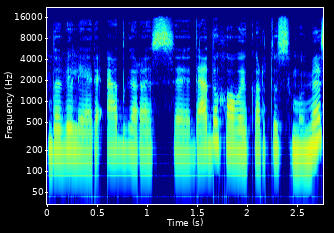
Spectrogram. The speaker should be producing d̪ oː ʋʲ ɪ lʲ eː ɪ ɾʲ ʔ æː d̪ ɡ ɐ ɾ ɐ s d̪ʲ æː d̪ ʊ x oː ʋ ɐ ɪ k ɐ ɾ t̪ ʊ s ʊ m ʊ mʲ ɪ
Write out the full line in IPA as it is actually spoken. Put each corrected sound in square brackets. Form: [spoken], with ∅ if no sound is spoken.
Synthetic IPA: d̪ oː ʋʲ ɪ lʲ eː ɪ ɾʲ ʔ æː d̪ ɡ ɐ ɾ ɐ s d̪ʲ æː d̪ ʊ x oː ʋ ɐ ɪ k ɐ ɾ t̪ ʊ s ʊ m ʊ mʲ ɪ

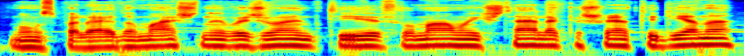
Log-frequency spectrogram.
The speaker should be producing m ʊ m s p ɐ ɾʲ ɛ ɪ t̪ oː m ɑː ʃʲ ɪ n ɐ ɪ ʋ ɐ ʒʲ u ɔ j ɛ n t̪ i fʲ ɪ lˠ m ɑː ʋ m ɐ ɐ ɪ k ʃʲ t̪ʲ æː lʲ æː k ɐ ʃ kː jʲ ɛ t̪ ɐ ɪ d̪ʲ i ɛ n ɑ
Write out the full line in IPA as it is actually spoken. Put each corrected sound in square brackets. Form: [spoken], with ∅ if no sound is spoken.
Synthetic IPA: m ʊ m s p ɐ [lʲ] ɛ ɪ [d̪] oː m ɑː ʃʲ ɪ n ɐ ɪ ʋ ɐ ʒʲ u ɔ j ɛ n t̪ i fʲ ɪ lˠ m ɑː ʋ m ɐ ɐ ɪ k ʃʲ t̪ʲ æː lʲ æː k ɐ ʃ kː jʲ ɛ t̪ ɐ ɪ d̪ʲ i ɛ n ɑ

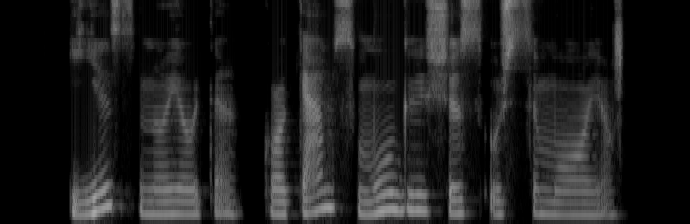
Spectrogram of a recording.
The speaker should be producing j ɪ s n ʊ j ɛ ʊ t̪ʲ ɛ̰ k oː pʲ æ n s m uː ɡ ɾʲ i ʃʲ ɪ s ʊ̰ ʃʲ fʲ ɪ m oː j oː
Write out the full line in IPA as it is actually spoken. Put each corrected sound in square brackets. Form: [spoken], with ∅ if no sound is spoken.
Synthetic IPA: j ɪ s n ʊ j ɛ ʊ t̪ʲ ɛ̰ k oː [kʲ] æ [m] s m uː ɡ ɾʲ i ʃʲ ɪ s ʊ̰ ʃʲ [sʲ] ɪ m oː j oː

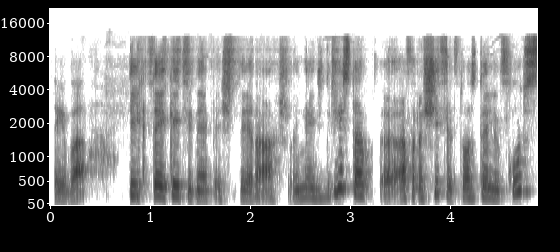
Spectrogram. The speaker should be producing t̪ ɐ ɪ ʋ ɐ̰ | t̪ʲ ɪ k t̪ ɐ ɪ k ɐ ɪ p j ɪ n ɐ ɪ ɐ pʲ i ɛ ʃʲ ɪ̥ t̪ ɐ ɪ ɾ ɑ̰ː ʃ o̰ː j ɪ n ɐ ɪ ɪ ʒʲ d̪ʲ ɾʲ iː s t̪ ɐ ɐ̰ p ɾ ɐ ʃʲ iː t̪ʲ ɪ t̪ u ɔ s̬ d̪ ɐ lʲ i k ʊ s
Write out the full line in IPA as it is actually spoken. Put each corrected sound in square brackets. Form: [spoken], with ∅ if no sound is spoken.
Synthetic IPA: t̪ ɐ ɪ ʋ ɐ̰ | t̪ʲ ɪ k t̪ ɐ ɪ k ɐ ɪ p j ɪ n ɐ ɪ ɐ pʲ i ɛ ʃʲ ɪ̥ t̪ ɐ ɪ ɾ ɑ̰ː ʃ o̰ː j ɪ n ɐ ɪ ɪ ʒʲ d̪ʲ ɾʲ iː s t̪ ɐ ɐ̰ p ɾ ɐ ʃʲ iː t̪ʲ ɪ t̪ u ɔ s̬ d̪ ɐ lʲ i k ʊ s

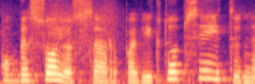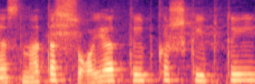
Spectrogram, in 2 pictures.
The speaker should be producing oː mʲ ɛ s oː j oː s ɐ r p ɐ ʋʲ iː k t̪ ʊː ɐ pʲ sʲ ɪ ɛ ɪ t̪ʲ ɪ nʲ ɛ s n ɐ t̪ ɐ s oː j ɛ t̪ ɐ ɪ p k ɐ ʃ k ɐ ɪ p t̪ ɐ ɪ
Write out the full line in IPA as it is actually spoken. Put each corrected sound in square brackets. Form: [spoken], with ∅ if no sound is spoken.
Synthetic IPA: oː [bʲ] ɛ s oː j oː s ɐ r p ɐ ʋʲ iː k t̪ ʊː ɐ pʲ sʲ ɪ ɛ ɪ t̪ʲ ɪ nʲ ɛ s n ɐ t̪ ɐ s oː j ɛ t̪ ɐ ɪ p k ɐ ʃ k ɐ ɪ p t̪ ɐ ɪ

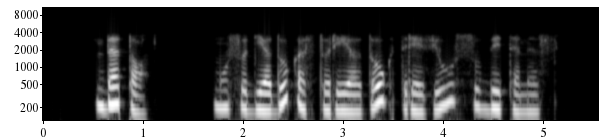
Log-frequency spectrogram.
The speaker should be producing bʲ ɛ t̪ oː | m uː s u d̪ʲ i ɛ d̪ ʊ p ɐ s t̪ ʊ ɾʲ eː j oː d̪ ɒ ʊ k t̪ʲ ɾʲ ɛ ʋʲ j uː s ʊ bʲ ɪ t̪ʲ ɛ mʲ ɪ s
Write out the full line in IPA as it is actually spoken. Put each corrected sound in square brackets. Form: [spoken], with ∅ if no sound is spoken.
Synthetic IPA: bʲ ɛ t̪ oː | m uː s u d̪ʲ i ɛ d̪ ʊ [k] ɐ s t̪ ʊ ɾʲ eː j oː d̪ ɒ ʊ k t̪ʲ ɾʲ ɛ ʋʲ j uː s ʊ bʲ ɪ t̪ʲ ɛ mʲ ɪ s

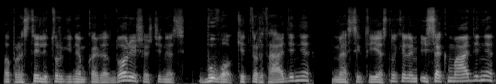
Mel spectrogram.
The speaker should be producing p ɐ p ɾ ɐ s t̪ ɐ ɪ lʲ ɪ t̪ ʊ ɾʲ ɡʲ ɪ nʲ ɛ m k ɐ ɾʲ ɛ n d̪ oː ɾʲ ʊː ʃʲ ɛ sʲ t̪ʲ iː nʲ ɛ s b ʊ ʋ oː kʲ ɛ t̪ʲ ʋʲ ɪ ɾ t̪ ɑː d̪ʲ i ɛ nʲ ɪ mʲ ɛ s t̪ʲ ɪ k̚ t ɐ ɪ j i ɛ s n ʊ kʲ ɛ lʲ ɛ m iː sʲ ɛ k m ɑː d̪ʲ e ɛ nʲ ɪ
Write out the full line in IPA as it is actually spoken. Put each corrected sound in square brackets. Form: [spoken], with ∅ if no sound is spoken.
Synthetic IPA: p ɐ p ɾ ɐ s t̪ ɐ ɪ lʲ ɪ t̪ ʊ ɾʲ ɡʲ ɪ nʲ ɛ m k ɐ [lʲ] ɛ n d̪ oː ɾʲ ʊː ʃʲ ɛ [ʃʲ] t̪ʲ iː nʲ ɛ s b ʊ ʋ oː kʲ ɛ t̪ʲ ʋʲ ɪ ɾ t̪ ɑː d̪ʲ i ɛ nʲ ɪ mʲ ɛ s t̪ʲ ɪ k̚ t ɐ ɪ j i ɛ s n ʊ kʲ ɛ lʲ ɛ m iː sʲ ɛ k m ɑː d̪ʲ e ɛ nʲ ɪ

